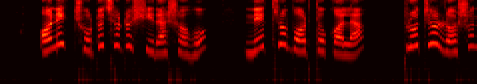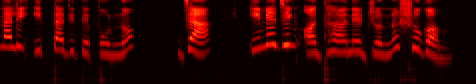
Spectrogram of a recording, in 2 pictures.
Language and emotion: Bengali, neutral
